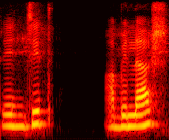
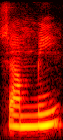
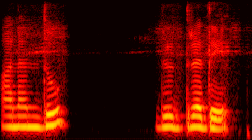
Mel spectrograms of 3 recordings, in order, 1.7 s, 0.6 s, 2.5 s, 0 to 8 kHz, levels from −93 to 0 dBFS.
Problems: low volume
